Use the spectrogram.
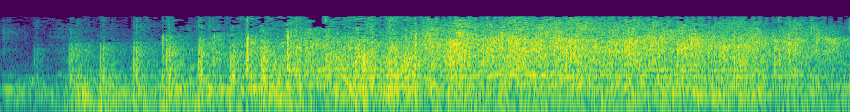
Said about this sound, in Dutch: Leuk, een keer applaus vooraf al.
